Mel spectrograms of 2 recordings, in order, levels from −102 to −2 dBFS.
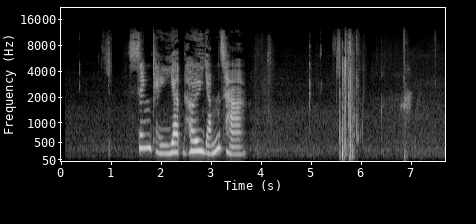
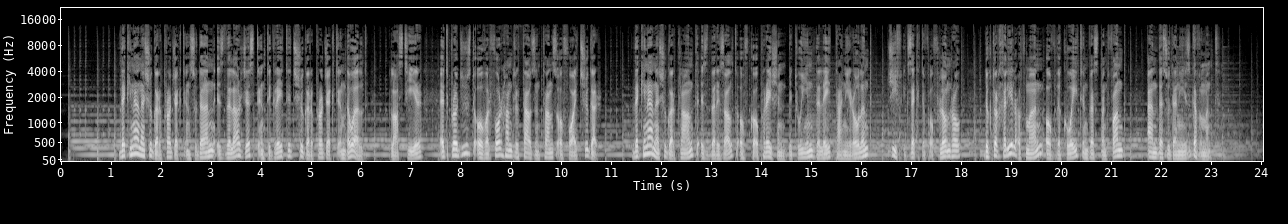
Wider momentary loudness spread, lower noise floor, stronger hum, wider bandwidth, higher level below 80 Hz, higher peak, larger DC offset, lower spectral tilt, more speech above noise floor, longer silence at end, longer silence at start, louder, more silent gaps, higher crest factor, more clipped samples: first, 26 LU vs 12 LU; first, -68 dBFS vs -49 dBFS; neither; second, 12.5 kHz vs 14 kHz; second, -74 dBFS vs -50 dBFS; second, -12 dBFS vs -2 dBFS; neither; second, -4 dB/octave vs -5.5 dB/octave; first, 41 dB vs 27 dB; first, 0.75 s vs 0.45 s; first, 0.95 s vs 0.15 s; second, -29 LUFS vs -22 LUFS; neither; about the same, 22 dB vs 20 dB; neither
